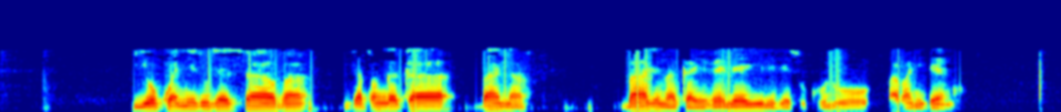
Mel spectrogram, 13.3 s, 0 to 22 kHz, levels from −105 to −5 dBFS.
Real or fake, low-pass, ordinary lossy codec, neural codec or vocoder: real; 3.6 kHz; MP3, 24 kbps; none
